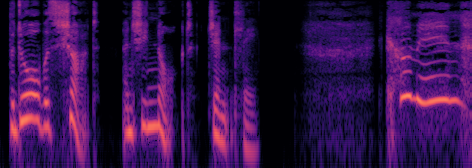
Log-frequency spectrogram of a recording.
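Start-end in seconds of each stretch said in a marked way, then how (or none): 3.9-4.6 high, drawn-out sleepy call. A narrator's reading. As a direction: call out drowsily from bed, high-pitched. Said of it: "said Anne's sleepy voice".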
